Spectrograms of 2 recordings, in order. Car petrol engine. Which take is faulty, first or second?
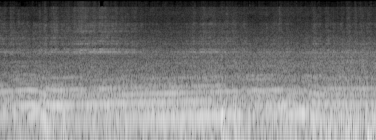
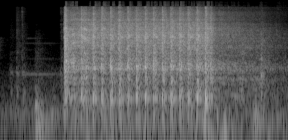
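second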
